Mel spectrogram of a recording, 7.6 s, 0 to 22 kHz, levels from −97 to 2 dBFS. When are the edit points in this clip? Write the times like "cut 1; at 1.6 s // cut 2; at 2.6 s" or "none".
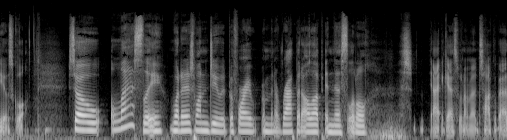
cut 1; at 1.6 s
